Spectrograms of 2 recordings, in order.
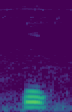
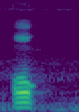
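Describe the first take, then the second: First: The vowel is a full rounded u. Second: The vowel is not a full rounded u. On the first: The speaker calls it right. "harus disempurnakan u-nya" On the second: The speaker calls it wrong. "jangan ok"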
